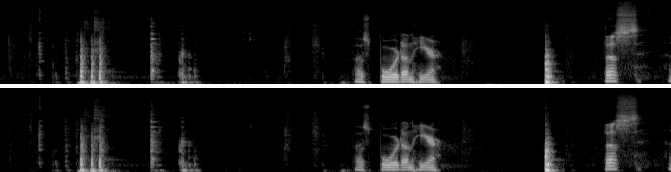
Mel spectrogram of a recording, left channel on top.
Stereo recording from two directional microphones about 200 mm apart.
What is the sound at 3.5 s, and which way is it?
Speech, 20° left (ahead or behind).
